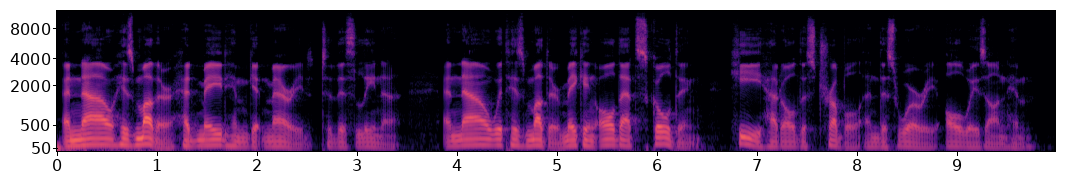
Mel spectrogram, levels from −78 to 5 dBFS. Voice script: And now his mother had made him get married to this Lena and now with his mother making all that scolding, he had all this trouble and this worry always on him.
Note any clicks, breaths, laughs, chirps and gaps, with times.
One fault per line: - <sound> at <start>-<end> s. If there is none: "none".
none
